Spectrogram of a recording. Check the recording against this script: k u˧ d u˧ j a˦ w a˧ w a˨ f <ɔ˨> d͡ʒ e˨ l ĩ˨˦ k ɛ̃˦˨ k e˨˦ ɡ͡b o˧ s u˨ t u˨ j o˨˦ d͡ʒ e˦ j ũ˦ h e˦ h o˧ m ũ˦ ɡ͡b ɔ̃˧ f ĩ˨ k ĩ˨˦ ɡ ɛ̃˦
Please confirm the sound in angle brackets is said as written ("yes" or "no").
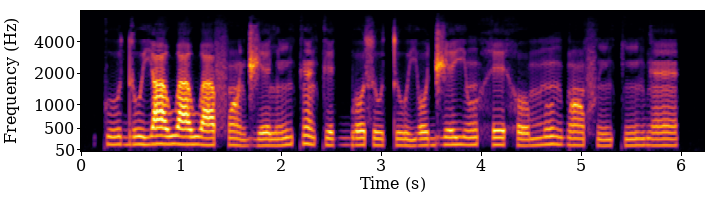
no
